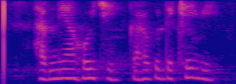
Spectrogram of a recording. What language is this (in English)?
Odia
